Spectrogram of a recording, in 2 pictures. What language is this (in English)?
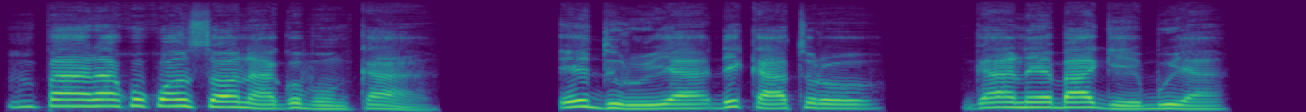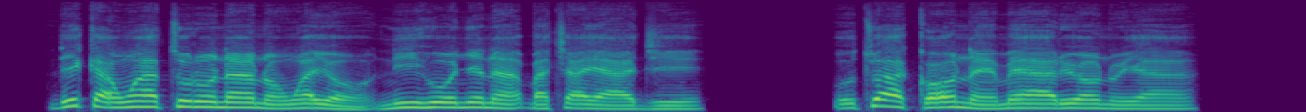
Igbo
